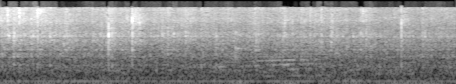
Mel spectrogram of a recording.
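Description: Steady hissing sizzle of garlic frying in a hot pan, continuous and close, with faint crackles throughout.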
